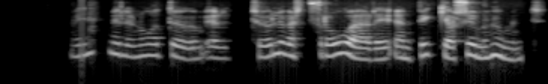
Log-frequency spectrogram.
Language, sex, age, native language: Icelandic, female, 40-49, Icelandic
